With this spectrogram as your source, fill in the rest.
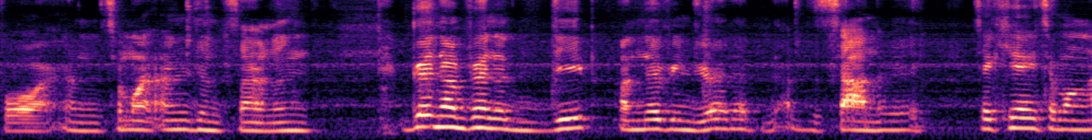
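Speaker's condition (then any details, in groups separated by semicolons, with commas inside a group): Cerebral palsy; affects legs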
